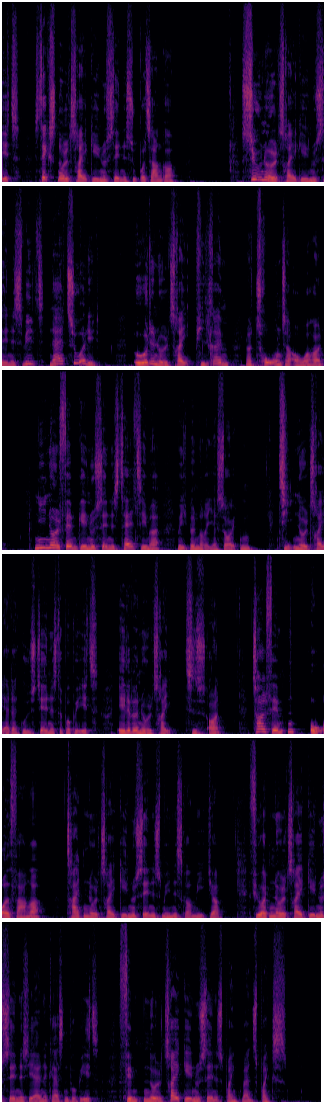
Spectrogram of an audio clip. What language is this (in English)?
Danish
